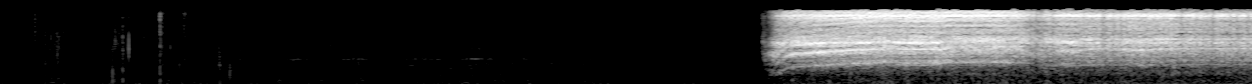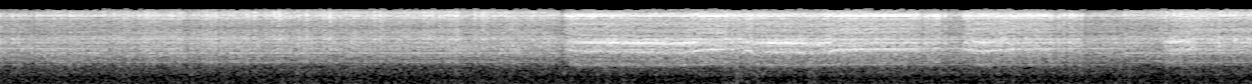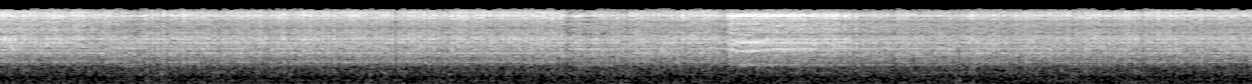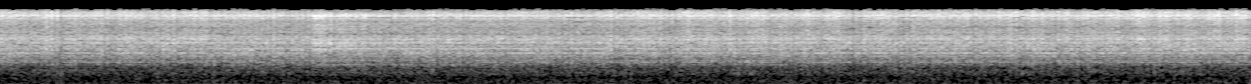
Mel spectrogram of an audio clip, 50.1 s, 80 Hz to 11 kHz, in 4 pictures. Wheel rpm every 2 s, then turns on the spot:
0, 0, 0, 0, 150, 220, 230, 230, 230, 220, 220, 230, 230, 240, 230, 230, 230, 230, 230, 230, 240, 230, 230, 230, 230.
none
